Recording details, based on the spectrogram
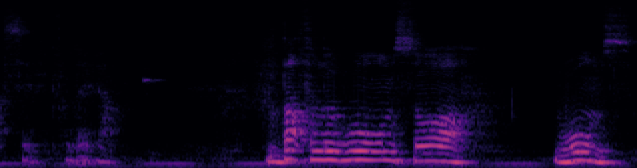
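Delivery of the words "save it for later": whisper. Pretend. Echoed whisper of previous line.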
